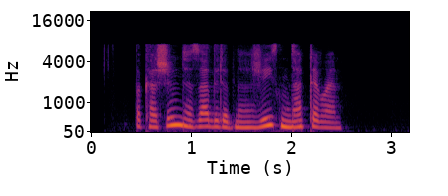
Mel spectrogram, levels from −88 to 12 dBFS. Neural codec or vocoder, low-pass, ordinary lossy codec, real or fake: codec, 16 kHz, 0.5 kbps, X-Codec, HuBERT features, trained on balanced general audio; 7.2 kHz; MP3, 64 kbps; fake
